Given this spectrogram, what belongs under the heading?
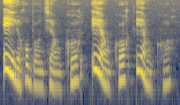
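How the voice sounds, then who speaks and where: A woman reading a children's bedtime story aloud in a gentle, expressive way. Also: fairly low pitch, fairly quick, breathy edge.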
